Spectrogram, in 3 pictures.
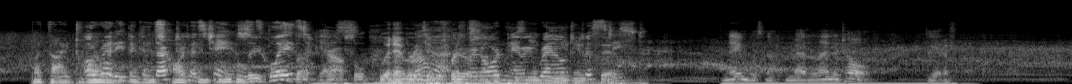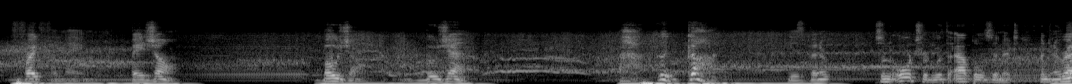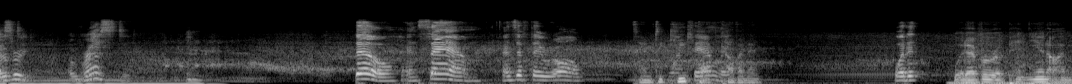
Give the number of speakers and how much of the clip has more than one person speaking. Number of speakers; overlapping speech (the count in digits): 5, about 22%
